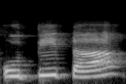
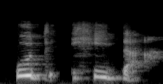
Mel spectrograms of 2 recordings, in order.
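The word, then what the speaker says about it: Utthita: Entonces, Utita, que los que preguntaban que cómo se escribía, se lee, uno dice Utita, pero en realidad es Uthita, Utita, ¿no? Y de hecho no se pronuncia la última, ¿sí?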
